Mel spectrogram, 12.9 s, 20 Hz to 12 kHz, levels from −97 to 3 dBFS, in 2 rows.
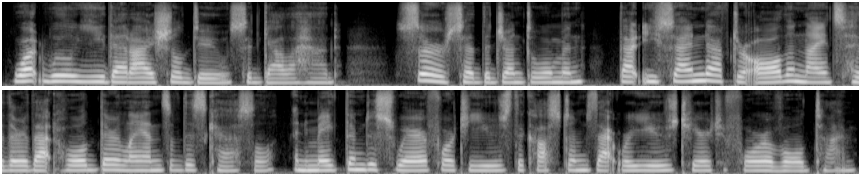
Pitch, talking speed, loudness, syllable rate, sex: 195 Hz, 210 wpm, -18 LUFS, 5.0 syllables/s, female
